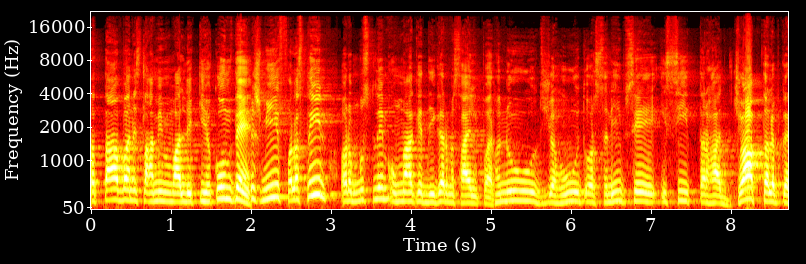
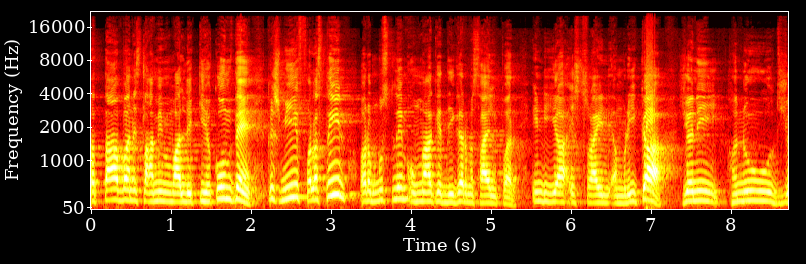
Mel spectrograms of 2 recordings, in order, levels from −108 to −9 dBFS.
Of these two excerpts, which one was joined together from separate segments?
first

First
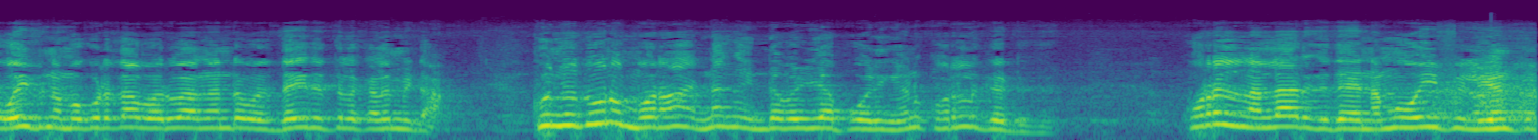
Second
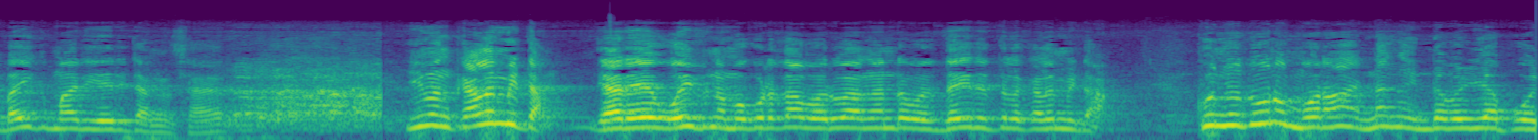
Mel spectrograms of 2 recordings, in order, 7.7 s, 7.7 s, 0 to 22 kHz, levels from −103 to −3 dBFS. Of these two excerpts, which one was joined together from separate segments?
second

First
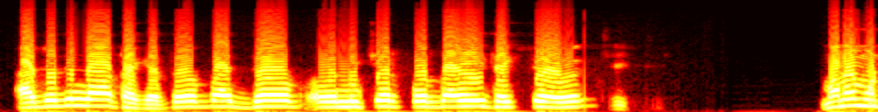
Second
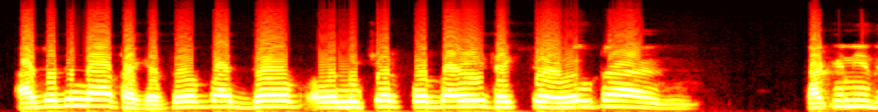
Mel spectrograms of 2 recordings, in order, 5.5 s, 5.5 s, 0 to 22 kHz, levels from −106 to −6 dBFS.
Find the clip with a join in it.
second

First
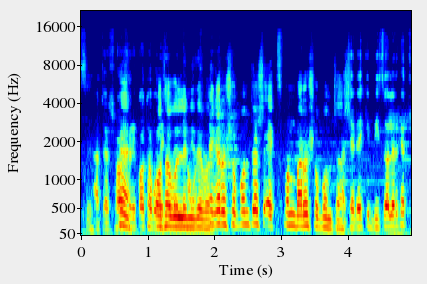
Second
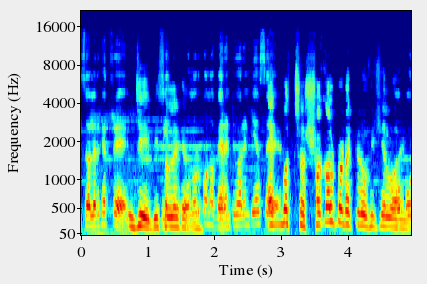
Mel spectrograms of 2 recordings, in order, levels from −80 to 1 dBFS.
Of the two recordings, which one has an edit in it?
first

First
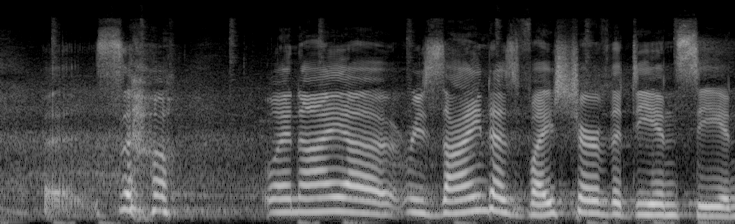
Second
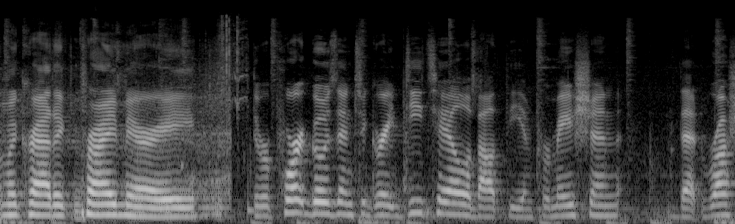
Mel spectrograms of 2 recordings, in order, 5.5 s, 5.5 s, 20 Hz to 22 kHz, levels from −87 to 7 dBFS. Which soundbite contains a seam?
second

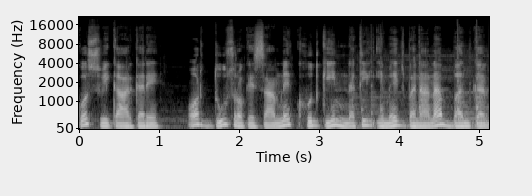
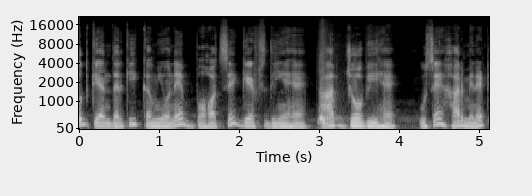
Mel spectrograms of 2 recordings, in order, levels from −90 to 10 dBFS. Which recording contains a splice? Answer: second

